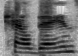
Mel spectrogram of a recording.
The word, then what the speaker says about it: Chaldean: One of them is called the Western Pythagorean system, and the other is the Chaldean system. I hope I'm pronouncing that correctly. – That's correct, yeah.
